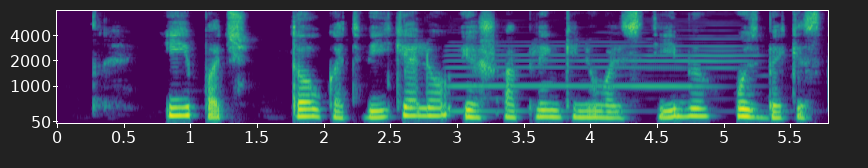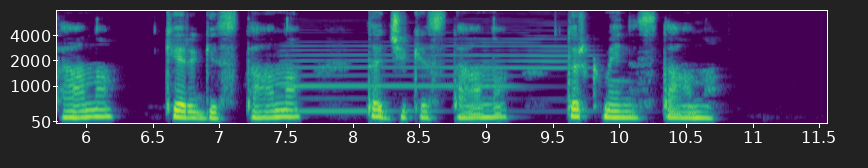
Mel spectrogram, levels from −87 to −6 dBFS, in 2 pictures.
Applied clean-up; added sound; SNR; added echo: classical method log-MMSE.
